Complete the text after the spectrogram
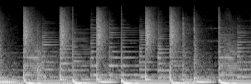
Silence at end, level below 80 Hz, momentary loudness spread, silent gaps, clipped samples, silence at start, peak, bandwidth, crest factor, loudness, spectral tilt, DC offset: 0 s; -12 dBFS; 2 LU; none; under 0.1%; 0 s; 0 dBFS; 15 kHz; 10 dB; -13 LUFS; -5.5 dB/octave; under 0.1%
